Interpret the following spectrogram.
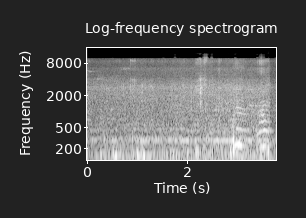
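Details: Honey bees buzzing at their hive entrance on 24 May 2012, recorded by a tiny spy camera with fisheye lens; a dense low drone with wavy buzzing tones rising toward the end.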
